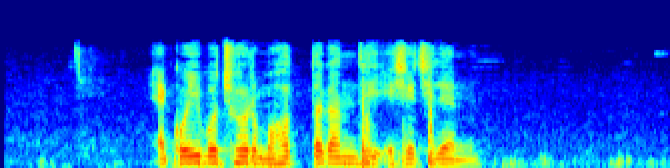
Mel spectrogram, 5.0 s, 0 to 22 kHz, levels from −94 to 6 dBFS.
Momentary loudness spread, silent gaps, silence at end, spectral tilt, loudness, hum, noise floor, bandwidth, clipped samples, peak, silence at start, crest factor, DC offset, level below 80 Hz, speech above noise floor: 12 LU; none; 0.35 s; -5.5 dB/octave; -17 LUFS; none; -56 dBFS; 8 kHz; under 0.1%; -2 dBFS; 1.15 s; 18 dB; under 0.1%; -42 dBFS; 40 dB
